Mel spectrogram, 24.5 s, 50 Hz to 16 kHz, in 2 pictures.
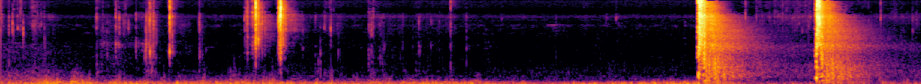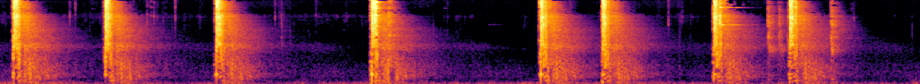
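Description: A Ruger Max-9 9mm pistol firing a slow string of about ten shots, one to two seconds apart, starting about nine seconds in. Each shot is a sharp crack with a short echo. Before the shooting there is only a low rumble and a few faint clicks.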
